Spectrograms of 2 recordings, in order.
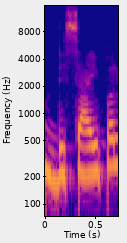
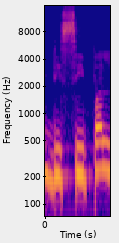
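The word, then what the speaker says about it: disciple: यहाँ पर इसको डिसाइपल पढ़ेंगे, इसको कभी भी डिसिपल ना पढ़ें। शिष्य जो होते हैं उनको इंग्लिश में हम बोलते हैं डिसाइपल, ना कि डिसिपल। तो प्रोनाउंसिएशन इसका गलत होता है अक्सर, इसलिए मैंने उच्चारण लिखा है हिंदी में कि डिसाइपल पढ़ें, ना कि इसको डिसिपल पढ़ें।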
